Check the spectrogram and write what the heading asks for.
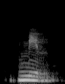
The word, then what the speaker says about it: mean: Padahal enggak, kita membacanya dengan min.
